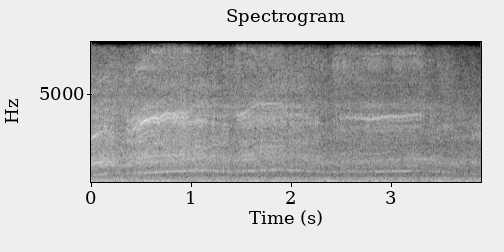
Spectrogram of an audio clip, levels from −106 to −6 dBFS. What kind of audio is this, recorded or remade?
recorded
